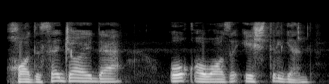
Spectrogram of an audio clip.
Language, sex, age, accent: Uzbek, male, 18-24, Toshkent shahri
